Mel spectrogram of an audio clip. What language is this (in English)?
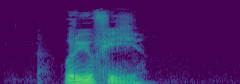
Kabyle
